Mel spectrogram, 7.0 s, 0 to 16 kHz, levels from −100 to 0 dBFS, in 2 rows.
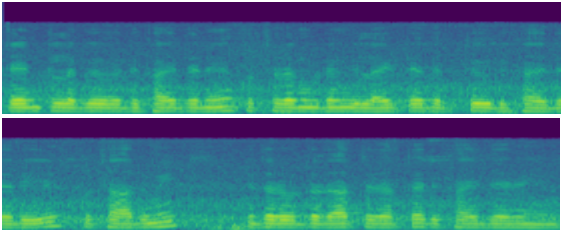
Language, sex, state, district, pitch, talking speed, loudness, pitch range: Hindi, male, Uttar Pradesh, Budaun, 115 Hz, 215 wpm, -20 LUFS, 115-120 Hz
